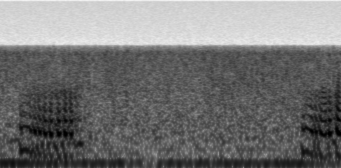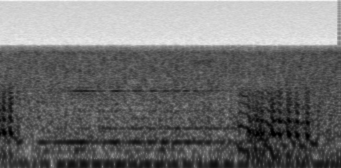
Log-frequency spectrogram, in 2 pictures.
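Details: Snoring from a cat named Gabby, becoming clearly audible about halfway through.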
